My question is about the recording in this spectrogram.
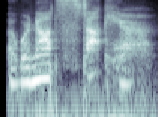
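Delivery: soft breathy whisper; whispering bag. Acted. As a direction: whisper it slowly. Bag speaking.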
